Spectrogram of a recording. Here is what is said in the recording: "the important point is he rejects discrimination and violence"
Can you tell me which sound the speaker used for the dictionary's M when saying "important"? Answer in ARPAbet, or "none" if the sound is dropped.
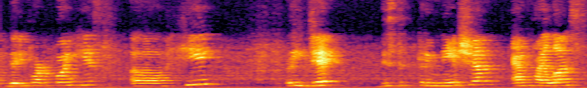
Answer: none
